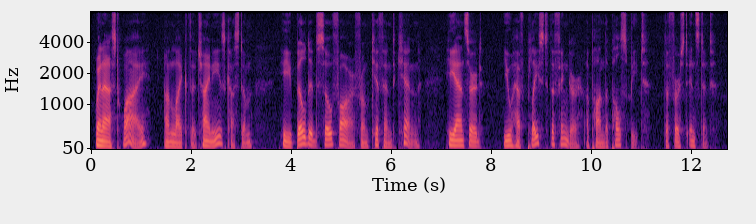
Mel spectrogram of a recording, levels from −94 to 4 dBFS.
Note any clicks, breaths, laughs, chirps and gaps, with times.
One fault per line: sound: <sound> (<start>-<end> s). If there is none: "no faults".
no faults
